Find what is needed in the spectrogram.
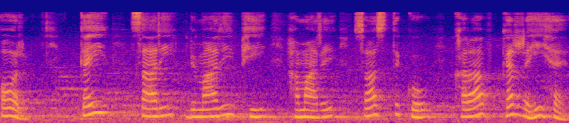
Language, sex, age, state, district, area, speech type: Hindi, male, 18-30, Madhya Pradesh, Hoshangabad, rural, spontaneous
